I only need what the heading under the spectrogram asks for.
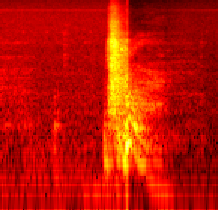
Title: Heavy sneezes Like a Loud Mad Man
